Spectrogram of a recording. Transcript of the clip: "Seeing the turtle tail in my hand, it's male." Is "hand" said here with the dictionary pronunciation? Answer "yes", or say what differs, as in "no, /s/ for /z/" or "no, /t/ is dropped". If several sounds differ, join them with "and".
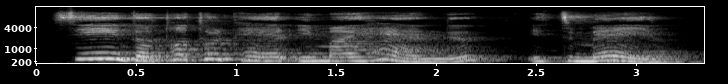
yes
